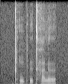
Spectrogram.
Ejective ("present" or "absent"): present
